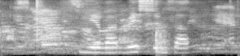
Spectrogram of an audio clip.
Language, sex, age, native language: Icelandic, female, 10, Icelandic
